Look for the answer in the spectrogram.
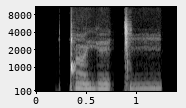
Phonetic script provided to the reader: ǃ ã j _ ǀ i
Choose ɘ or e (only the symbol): e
